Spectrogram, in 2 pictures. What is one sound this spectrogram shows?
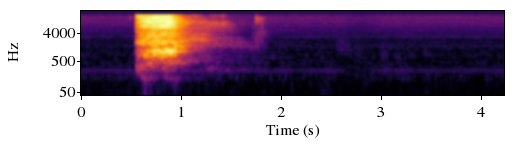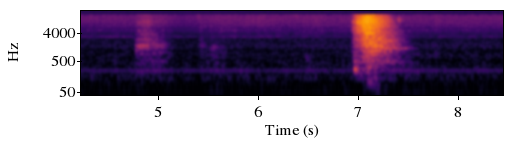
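A young man exhales forcefully close by.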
